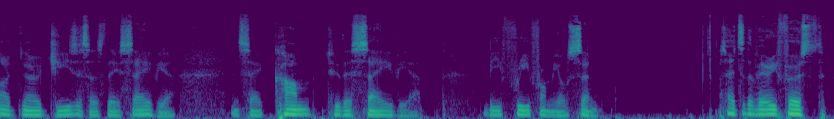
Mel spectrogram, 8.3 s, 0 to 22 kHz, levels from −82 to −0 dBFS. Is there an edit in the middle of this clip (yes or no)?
no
